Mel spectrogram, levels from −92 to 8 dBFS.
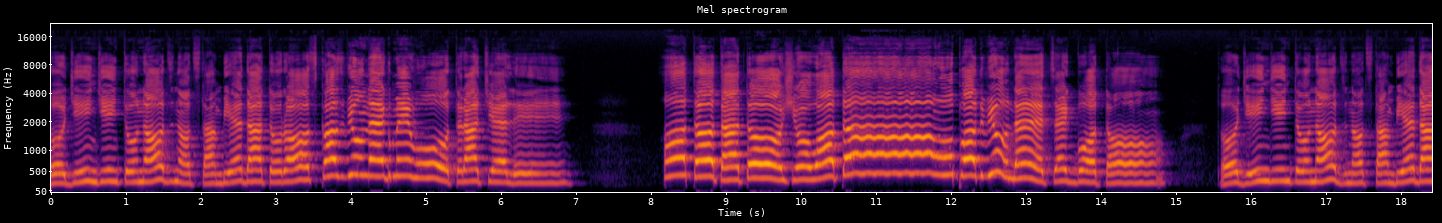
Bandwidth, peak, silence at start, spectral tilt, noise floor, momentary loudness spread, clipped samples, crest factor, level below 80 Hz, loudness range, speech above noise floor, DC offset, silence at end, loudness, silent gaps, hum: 16 kHz; -2 dBFS; 0 s; -1 dB/octave; -68 dBFS; 12 LU; under 0.1%; 16 dB; -86 dBFS; 9 LU; 50 dB; under 0.1%; 0 s; -18 LUFS; none; none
